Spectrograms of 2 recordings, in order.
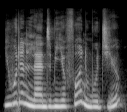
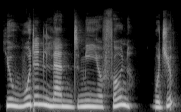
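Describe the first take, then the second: First: Said in the usual way. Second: Slowly, each word laid out clearly; careful slow classroom model; slow repeat for learners. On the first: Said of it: "teacher repeats example". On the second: Shown as a demonstration. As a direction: say it again slowly so students can follow. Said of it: "teacher repeats example slowly".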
